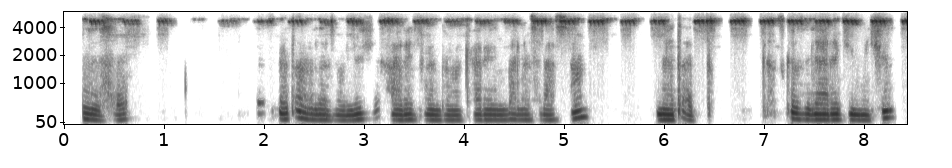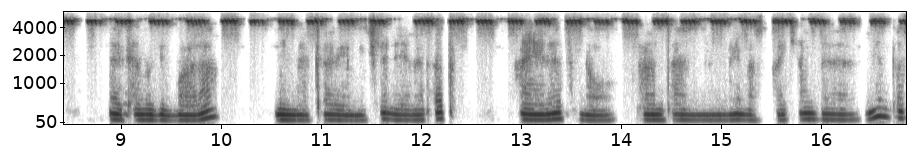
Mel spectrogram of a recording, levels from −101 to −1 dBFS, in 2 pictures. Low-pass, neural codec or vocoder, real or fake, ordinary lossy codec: 5.4 kHz; none; real; Opus, 24 kbps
